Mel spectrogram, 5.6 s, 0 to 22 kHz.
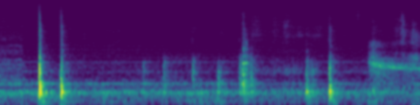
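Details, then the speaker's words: No-crank with an AZZUNO 30-amp charger, which flagged the wet lead-acid battery as faulty. Scattered sharp clicks about three a second and the engine never turns over: a bad battery, not the charger. "well unfortunately it is not going to start our battery but uh that is nothing against the charger it's just as you saw it's a faulty battery"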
